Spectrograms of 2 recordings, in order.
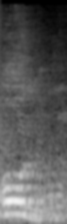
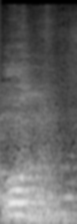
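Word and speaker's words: -one: IUPAC term ओन। क्या pronunciation use करोगे? ओन।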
